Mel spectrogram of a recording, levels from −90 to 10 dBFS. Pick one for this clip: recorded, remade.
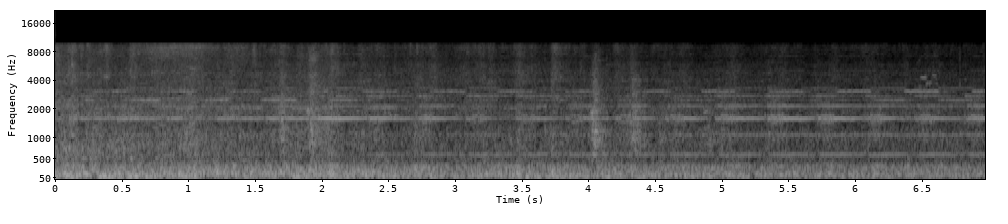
remade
